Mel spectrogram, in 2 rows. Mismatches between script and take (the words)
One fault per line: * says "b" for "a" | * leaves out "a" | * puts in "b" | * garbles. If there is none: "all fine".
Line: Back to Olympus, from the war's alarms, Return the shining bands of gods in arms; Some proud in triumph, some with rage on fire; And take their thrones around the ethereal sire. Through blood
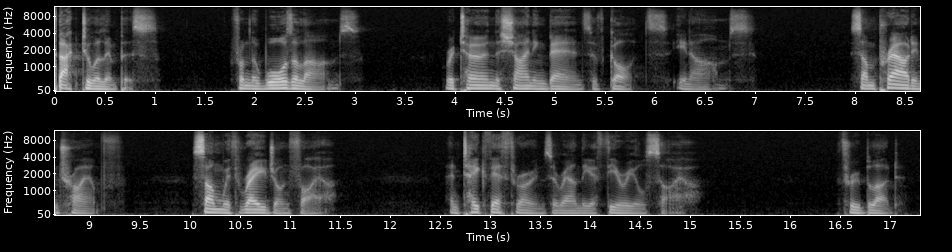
all fine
